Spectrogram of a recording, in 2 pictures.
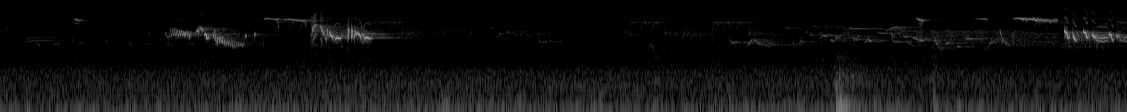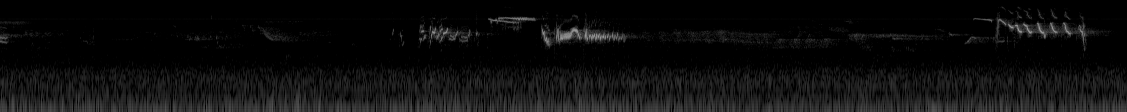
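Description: Birds chirping in short, quick phrases, coming in four bouts a few seconds apart.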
